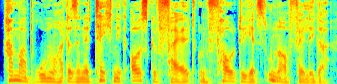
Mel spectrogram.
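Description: A man reading a children's audiobook in a lively storytelling manner, voicing the characters as he goes. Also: fairly low pitch, fairly quick, breathy edge, no echo, clean studio sound. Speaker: audiobook narrator.

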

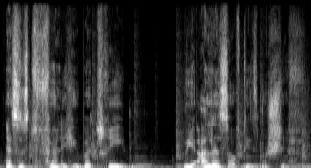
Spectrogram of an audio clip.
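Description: Lively male storybook narrator. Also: on the low side, brisk, soft background music. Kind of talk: children's audiobook narration.

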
